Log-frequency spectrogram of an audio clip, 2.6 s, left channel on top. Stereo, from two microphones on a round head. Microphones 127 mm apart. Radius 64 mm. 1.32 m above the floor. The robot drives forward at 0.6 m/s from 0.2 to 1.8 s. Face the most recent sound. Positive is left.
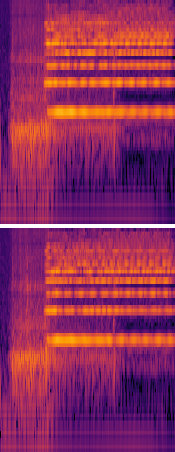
turn(degrees=40)  # may be behind; listen again after turning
